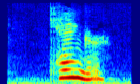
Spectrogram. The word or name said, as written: kangar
